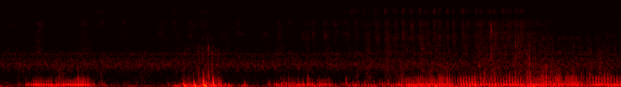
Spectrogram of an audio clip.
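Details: Serval purring up close: deep, steady rumbling throb in long stretches broken by short pauses, with one louder rustling burst in the middle.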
